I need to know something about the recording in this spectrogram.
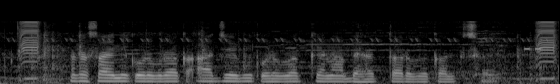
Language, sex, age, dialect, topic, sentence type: Maithili, male, 25-30, Bajjika, agriculture, question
